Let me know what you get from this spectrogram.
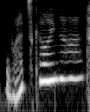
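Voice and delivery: high, slow, drawn-out question; puzzled doctor. Retold or imitated. Third doctor greeting patient on arrival, puzzled high voice. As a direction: imitate gentle bafflement, stretched and high.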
